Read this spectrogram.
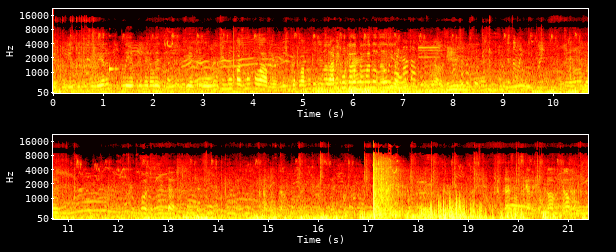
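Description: Children chatter and call out nearby, outdoors.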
